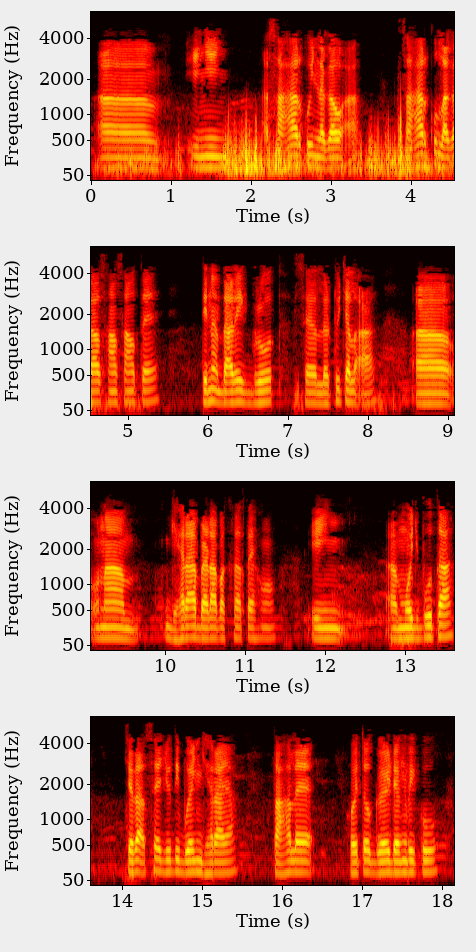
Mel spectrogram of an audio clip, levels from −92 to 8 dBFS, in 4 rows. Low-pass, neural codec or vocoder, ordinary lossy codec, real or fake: 5.4 kHz; none; MP3, 24 kbps; real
